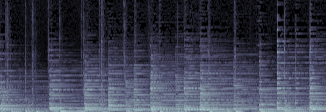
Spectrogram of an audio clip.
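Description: Background piano music, a run of struck notes over low bass notes.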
